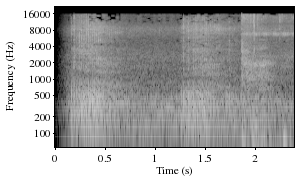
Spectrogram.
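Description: Outdoor street noise with a small engine running, starting just after a brief silent gap.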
